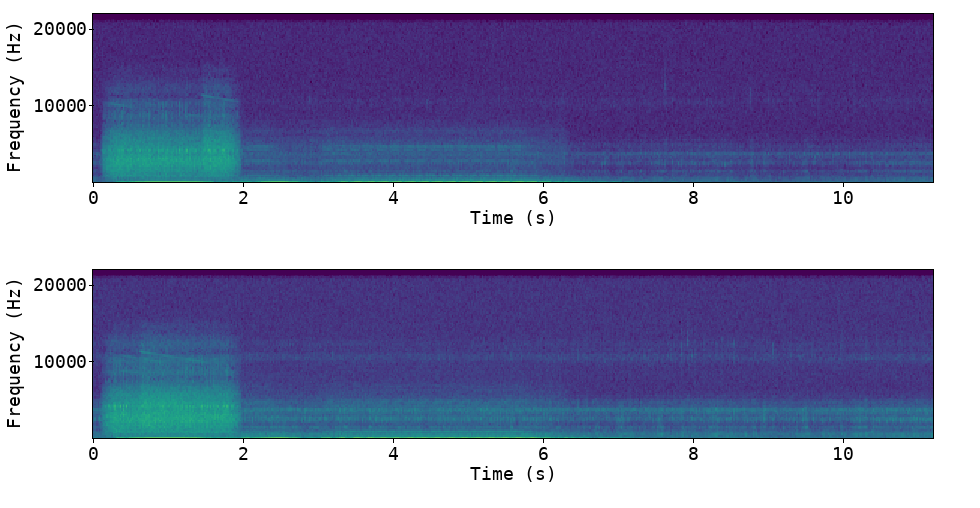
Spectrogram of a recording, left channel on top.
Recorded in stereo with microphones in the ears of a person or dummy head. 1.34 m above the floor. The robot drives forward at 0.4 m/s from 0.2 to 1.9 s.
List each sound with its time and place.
0.1 s a phone buzzing: 55° right (ahead or behind), 2.5 m; by 6.3 s 45° right (ahead or behind), 3 m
